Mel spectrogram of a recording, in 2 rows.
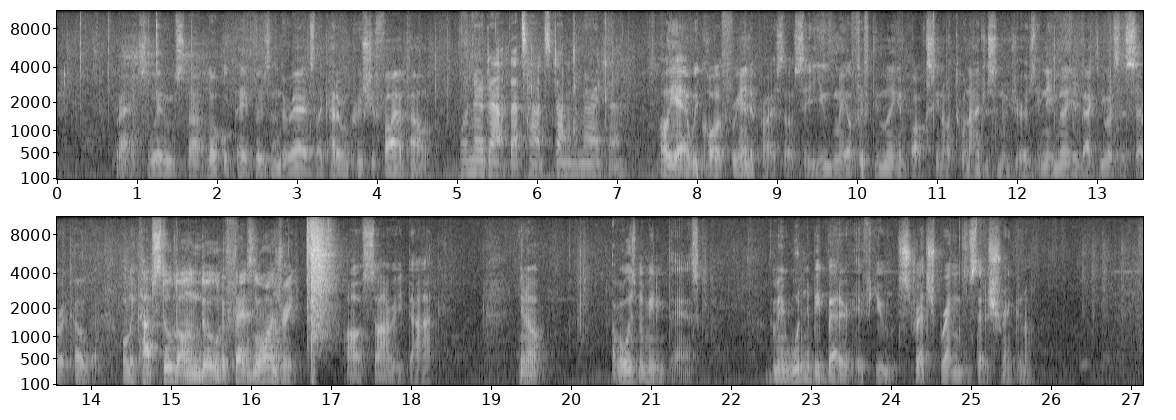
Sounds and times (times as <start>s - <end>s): Cap gun: 16.7s - 17.2s.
